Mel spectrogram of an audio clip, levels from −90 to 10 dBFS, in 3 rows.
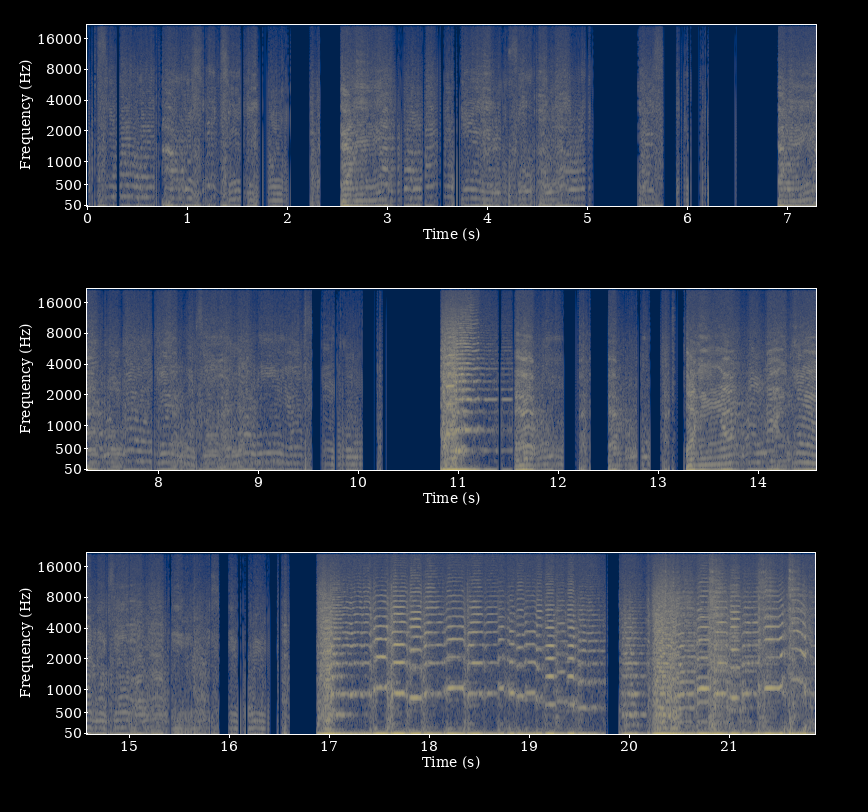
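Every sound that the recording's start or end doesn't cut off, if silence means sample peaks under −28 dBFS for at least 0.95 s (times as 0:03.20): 0:06.91–0:09.47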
